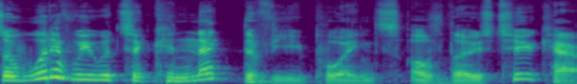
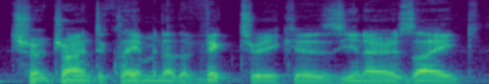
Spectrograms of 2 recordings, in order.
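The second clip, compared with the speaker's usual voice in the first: ordinary talk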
